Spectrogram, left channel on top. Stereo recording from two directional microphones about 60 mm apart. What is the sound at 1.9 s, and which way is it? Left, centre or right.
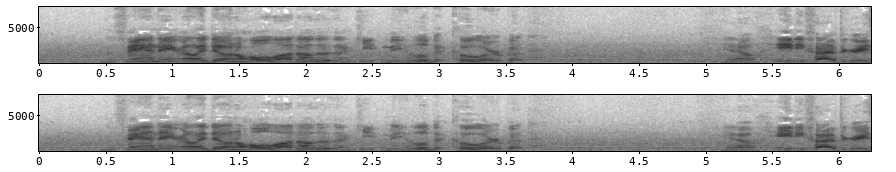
Speech, centre.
